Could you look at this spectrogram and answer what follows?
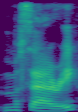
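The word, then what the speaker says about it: Mosseri: the same area um his name is adam masari i believe that's pronounced correctly i have done some research so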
